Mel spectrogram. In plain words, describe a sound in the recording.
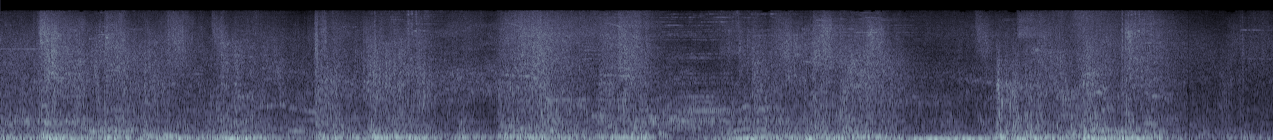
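Video game spell effects whoosh and blast in quick bursts.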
